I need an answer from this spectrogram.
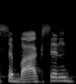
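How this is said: It is said the South Jersey way.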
